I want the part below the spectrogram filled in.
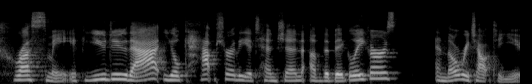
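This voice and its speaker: Against a quiet background, a woman speaks at a medium pitch in a Southern US accent with a bright, sharp tone. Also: moderate pace. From Atlanta, Georgia. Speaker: podcaster and business coach. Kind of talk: casual interview chat.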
